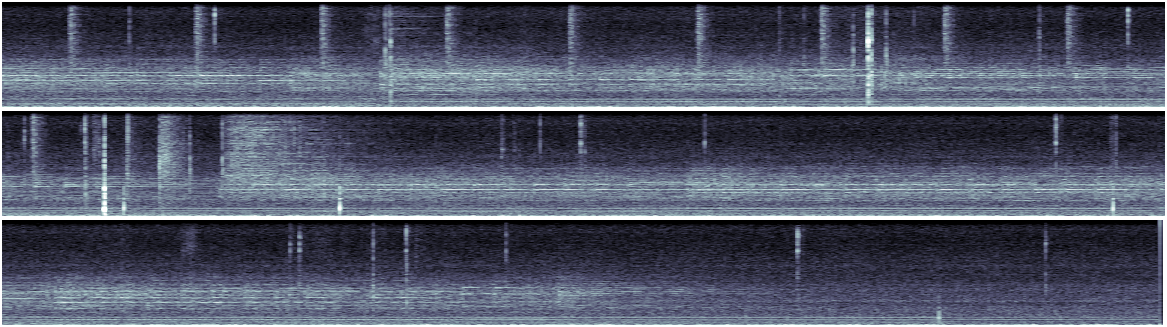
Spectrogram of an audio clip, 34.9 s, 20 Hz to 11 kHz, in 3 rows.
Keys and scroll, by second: 11.7 space, 16.8 space, 26.6 space.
